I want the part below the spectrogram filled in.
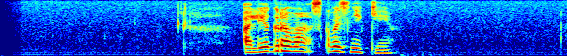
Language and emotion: Russian, neutral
